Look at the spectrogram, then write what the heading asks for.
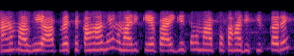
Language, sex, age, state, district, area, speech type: Hindi, female, 30-45, Madhya Pradesh, Seoni, urban, conversation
